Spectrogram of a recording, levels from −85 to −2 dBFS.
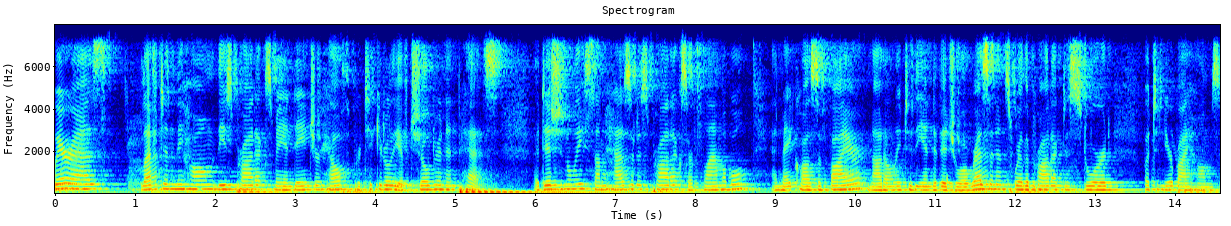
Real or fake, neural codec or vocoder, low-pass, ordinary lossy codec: real; none; 7.2 kHz; Opus, 32 kbps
